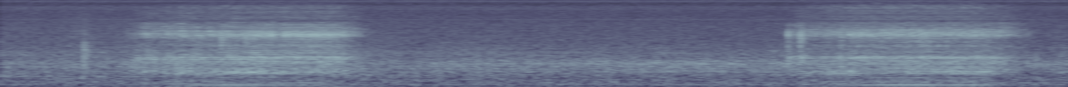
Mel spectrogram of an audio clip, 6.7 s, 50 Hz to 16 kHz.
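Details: Snoring during sleep: two long, rough, hissing snores about four seconds apart with quiet breathing between, about 15 breaths a minute.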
